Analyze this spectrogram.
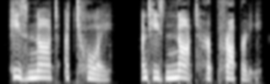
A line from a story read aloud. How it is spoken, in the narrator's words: she said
